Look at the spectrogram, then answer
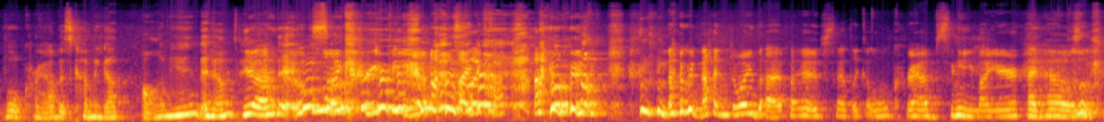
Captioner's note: laughs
